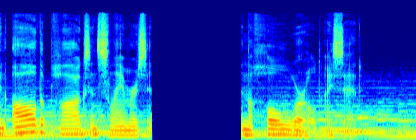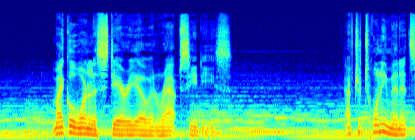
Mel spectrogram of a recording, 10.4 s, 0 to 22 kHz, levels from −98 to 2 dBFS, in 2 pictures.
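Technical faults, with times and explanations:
1.90 to 3.03 s, playback stall: the sound cuts out mid-flow and the output stays silent for about 1.13 s before it carries on. The gap most likely comes from the player running dry of buffered data or its thread being blocked.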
